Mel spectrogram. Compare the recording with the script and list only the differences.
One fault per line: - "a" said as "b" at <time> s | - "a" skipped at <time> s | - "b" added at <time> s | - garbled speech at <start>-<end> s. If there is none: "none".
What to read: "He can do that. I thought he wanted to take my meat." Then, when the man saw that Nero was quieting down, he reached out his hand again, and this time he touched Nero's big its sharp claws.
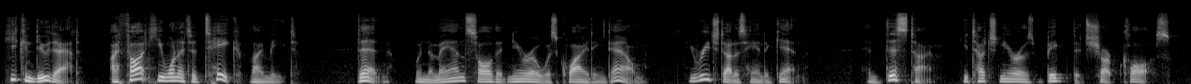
none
